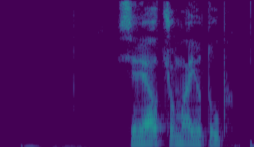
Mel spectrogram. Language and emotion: Russian, neutral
